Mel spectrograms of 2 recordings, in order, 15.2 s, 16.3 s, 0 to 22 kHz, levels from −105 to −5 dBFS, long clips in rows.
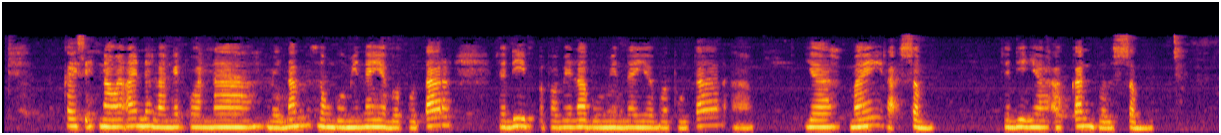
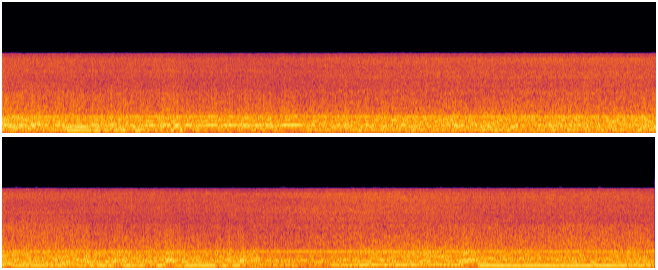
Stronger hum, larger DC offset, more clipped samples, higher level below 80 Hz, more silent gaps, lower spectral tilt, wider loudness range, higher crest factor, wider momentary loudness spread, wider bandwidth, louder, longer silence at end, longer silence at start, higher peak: neither; neither; neither; second, -58 dBFS vs -38 dBFS; neither; second, -6.5 dB/octave vs -10.5 dB/octave; about the same, 4 LU vs 2 LU; first, 18 dB vs 12 dB; first, 12 LU vs 2 LU; first, 7.8 kHz vs 4.5 kHz; about the same, -19 LUFS vs -19 LUFS; first, 0.5 s vs 0 s; first, 0.8 s vs 0 s; first, -2 dBFS vs -6 dBFS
